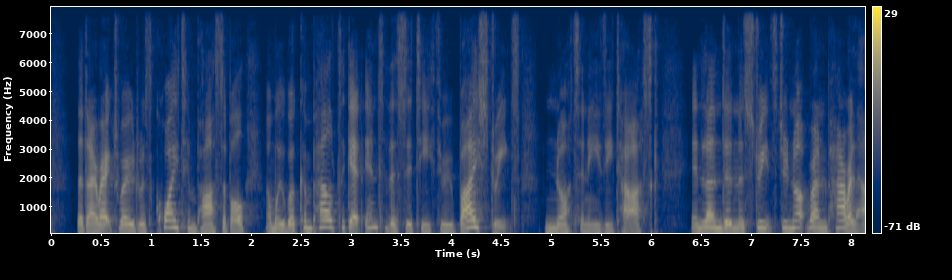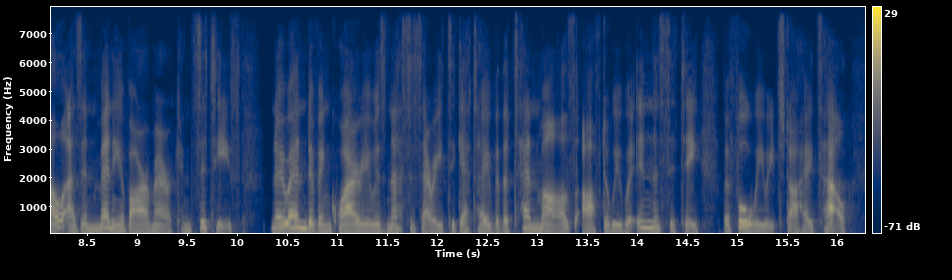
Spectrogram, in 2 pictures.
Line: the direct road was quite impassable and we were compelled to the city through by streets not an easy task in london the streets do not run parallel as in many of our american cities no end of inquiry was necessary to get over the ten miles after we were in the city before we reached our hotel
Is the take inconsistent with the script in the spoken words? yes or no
yes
